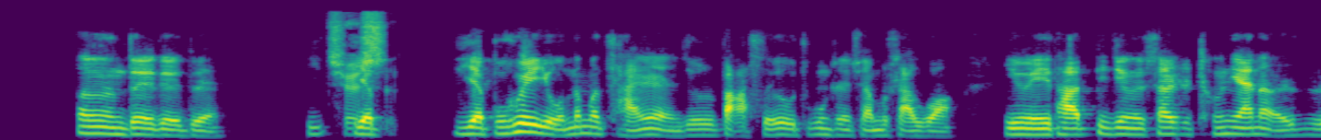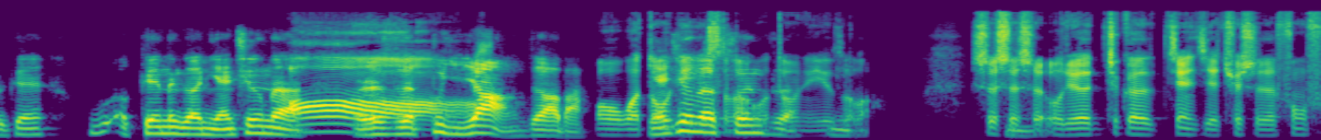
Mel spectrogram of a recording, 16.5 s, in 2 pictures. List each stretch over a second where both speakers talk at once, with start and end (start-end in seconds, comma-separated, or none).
10.0-11.3, 12.0-13.7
